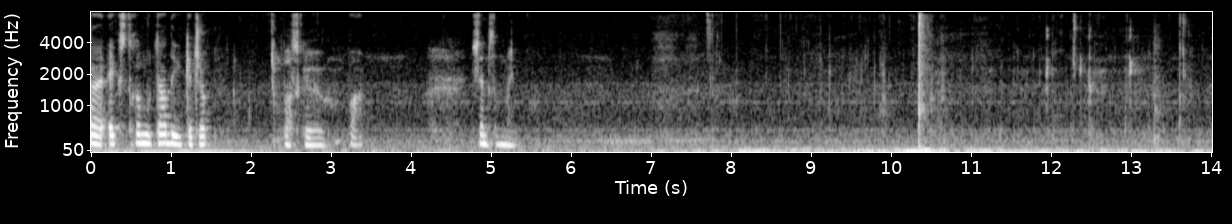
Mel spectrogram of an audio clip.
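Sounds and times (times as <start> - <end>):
close chewing with mouth clicks: 7.6 - 14.0.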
